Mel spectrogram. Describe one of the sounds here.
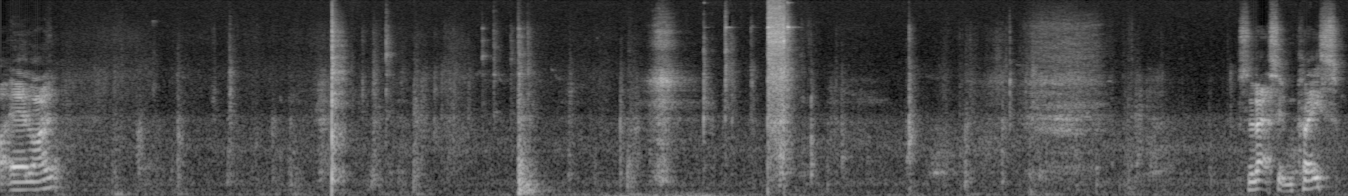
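Tools click and clatter against metal parts.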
